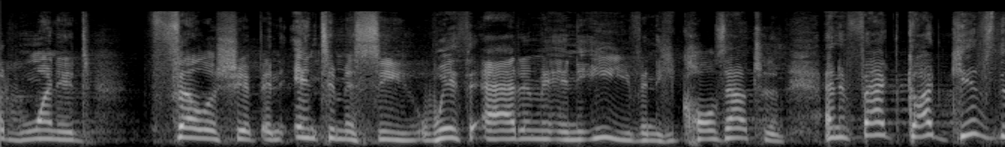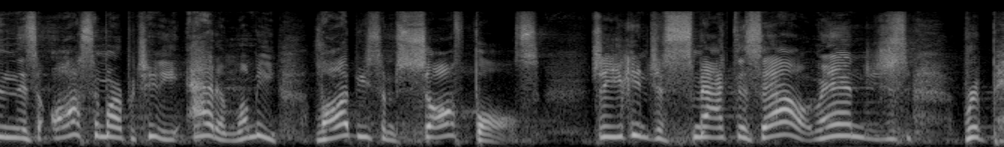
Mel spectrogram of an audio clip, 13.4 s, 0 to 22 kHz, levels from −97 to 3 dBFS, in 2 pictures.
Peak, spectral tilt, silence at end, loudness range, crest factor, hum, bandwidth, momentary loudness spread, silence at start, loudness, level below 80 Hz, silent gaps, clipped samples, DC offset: -16 dBFS; -2.5 dB/octave; 0 s; 2 LU; 20 dB; none; 16 kHz; 8 LU; 0 s; -36 LUFS; -84 dBFS; none; under 0.1%; under 0.1%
